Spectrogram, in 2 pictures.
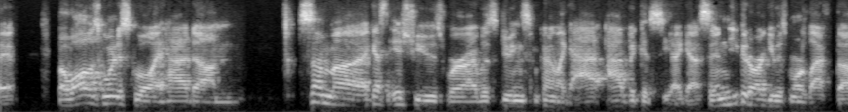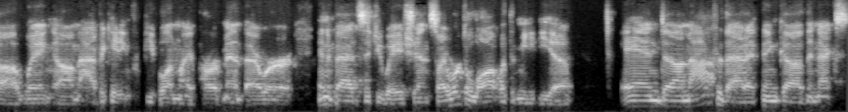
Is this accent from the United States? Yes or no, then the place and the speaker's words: no; southern Ontario, Canada; now in Toronto, Canada; I'm from like southern Ontario, so a little more of a rural area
